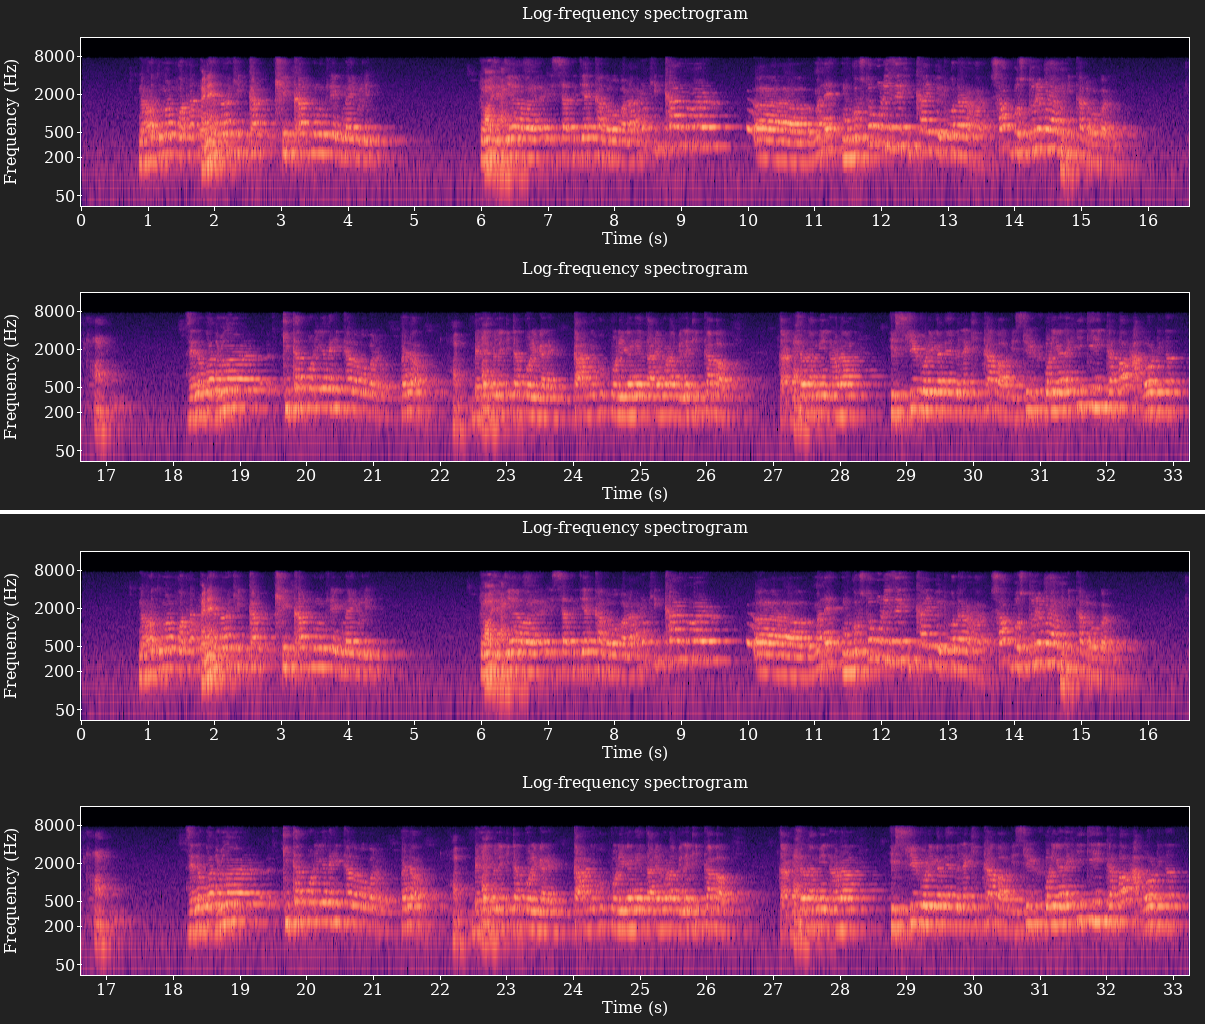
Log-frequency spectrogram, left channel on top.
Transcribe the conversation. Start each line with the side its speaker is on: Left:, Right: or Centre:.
Left: নহয় তোমাৰ কথাটো
Right: হয়নে
Left: আছে নহ শিক্ষা শিক্ষাৰ কোনো শেষ নাই বুলি তুমি
Right: হয়
Left: যেতিয়া
Right: হয় হয়
Left: ইচ্ছা তেতিয়া খা ল'ব পাৰা আৰু শিক্ষা তোমাৰ অ মানে মুখ কৰি যে শিক্ষা আহিব এইটো কথা নহয় চব বস্তুৰে পৰা
Right: হুম,
Left: আমি শিক্ষা লব পাৰো
Right: হয়
Left: যেনেকুৱা
Right: আৰু
Left: তোমাৰ কিতাপ পঢ়ি কেনে শিক্ষা লব পাৰো হয় ন
Right: হয়
Left: বেলেগ
Right: হয়
Left: বেলেগ কিতাপ পঢ়ি কাৰণে কাহানী বুক পঢ়ি কেনে তাৰে পৰা বেলেগ শিক্ষা পাওঁ তাৰ
Right: হয়
Left: পিছত আমি ধৰা হিষ্ট্ৰ্ৰী পঢ়ি কেণে বেলেগ শিক- শিক্ষা পাওঁ হিষ্ট্ৰ্ৰী কৰি কেনে সি কি শিক্ষা পাওঁ আগৰ দিনত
